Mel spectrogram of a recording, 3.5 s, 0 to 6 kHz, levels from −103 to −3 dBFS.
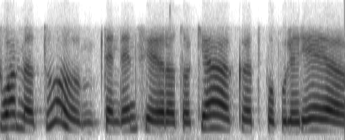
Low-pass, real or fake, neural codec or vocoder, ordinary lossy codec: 5.4 kHz; real; none; Opus, 24 kbps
